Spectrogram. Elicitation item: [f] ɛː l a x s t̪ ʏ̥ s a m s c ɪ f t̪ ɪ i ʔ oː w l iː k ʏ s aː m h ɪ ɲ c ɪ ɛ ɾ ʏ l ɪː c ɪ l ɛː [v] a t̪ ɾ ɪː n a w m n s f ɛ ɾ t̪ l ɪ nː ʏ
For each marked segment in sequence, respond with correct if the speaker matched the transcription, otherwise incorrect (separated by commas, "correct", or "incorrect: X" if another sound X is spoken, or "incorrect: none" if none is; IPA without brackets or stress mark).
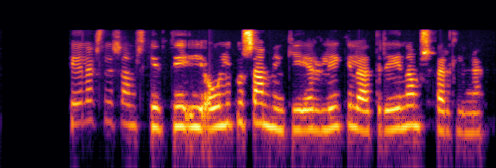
correct, incorrect: ɣ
